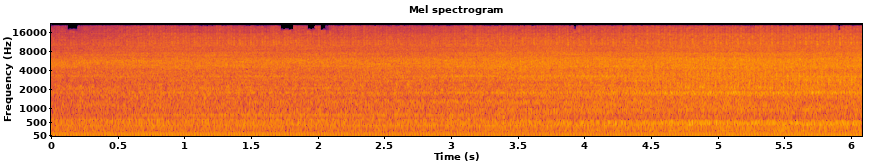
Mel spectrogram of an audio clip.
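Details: Kia Cerato at idle: steady idle with a regular light tapping about four per second over the engine hum; engine knock of unknown origin.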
